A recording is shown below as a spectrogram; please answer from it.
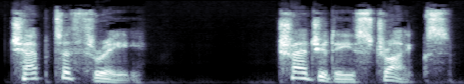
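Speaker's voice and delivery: slow, measured chapter heading; chapter title read. A narrator's reading. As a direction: set the title apart, slowly and deliberately.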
